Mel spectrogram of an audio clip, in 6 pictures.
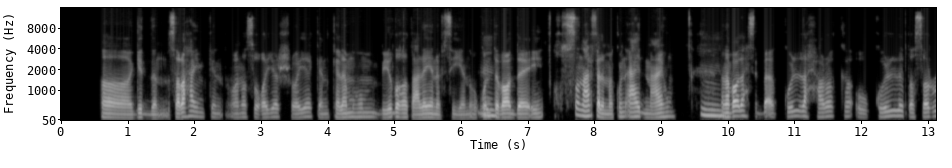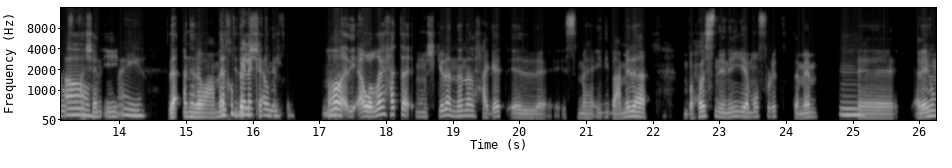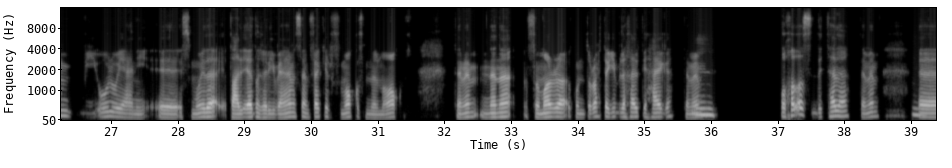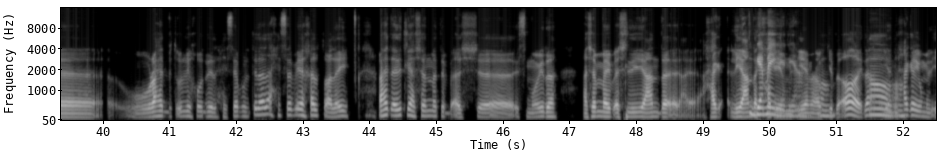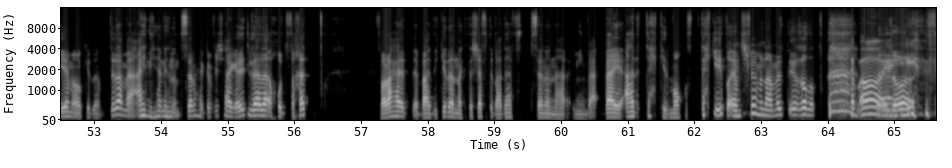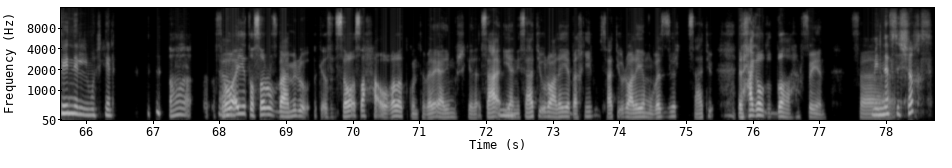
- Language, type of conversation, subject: Arabic, podcast, إزاي تحط حدود مع قرايبك اللي بيتدخلوا في حياتك؟
- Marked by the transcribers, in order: tsk; tsk; tapping; tsk; laughing while speaking: "ما عادي يعني أنا مسامحِك"; chuckle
